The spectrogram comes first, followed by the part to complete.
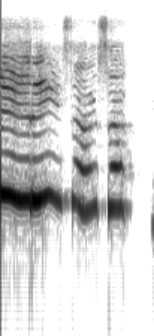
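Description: A woman singing Indian classical sargam phrases over a video call: a rising note held for most of a second, then two short notes, ending just before the two-second mark.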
